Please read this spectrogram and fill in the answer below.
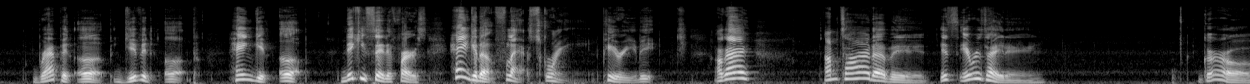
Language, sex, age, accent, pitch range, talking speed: English, male, 20-39, American, 115-165 Hz, 135 wpm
